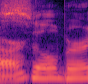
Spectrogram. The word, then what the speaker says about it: Silber: in my name silver make sure you spell it ma RC yep si si el ber si el BER silver same thing in Amazon you can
